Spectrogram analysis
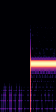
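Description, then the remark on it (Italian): A brief quiet gives way to a loud, steady electronic telephone tone, the ringing heard on the line while a dropped call is being called back, holding unbroken to the end. “Sentite squillare, immagino.”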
